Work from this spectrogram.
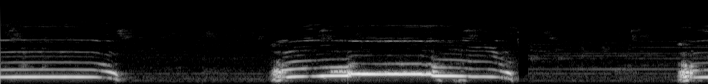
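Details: Loud dog howl in a series of five: a steady held note about one second, silence, then a longer wavering howl that bends upward mid-way and falls off, with a new howl starting at the end.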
